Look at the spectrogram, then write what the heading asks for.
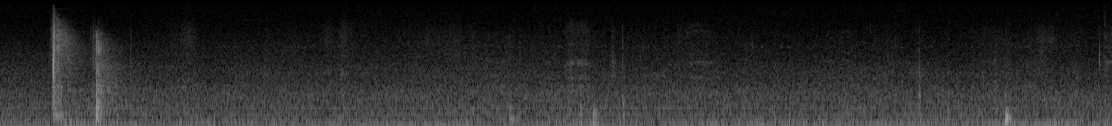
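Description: Arrows shot from a bow with a finger release: two sharp twangs in quick succession near the start, then a lone softer thump much later against a quiet outdoor background.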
